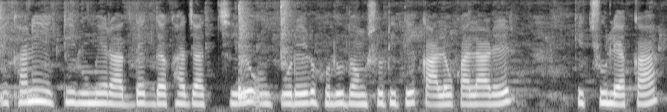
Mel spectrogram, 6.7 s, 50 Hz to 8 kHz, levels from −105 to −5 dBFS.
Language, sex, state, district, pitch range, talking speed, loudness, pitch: Bengali, female, West Bengal, Cooch Behar, 205-230 Hz, 125 wpm, -17 LUFS, 215 Hz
